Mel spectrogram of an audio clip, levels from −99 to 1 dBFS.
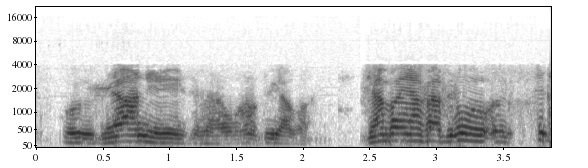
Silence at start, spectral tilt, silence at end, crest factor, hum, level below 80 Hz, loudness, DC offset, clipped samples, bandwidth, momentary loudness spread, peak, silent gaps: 0.2 s; -8.5 dB/octave; 0 s; 16 dB; none; -62 dBFS; -23 LUFS; under 0.1%; under 0.1%; 4.2 kHz; 9 LU; -8 dBFS; none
